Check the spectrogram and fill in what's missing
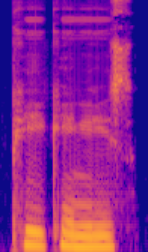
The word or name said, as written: Pekingese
